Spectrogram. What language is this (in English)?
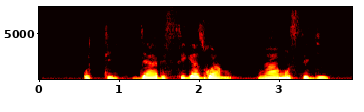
Kinyarwanda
